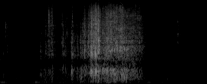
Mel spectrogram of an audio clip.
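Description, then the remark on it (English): Rip of shiny wrapping paper as a present is unwrapped, one crinkly tear lasting about a second that swells in the middle, followed by a faint rustle as it settles. “I also love shiny wrapping paper.”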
